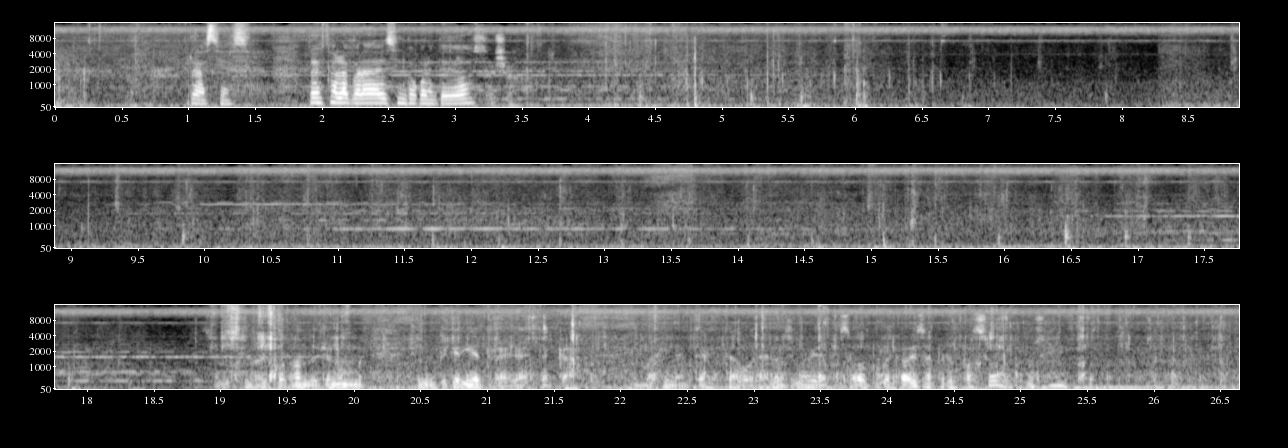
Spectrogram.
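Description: A woman speaks quietly and tensely close by.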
